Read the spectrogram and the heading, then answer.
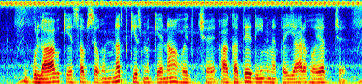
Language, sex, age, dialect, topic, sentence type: Maithili, male, 25-30, Bajjika, agriculture, question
